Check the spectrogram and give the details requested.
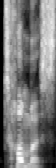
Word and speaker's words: Thomas: It is not Thailand, it's Thailand, and it is not Thomas, it is Thomas.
